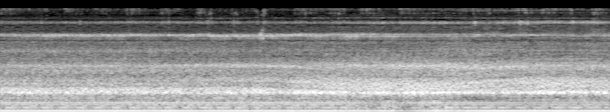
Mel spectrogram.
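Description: Steady mechanical hum and whir of a running nebulizer compressor, with no breaks.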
